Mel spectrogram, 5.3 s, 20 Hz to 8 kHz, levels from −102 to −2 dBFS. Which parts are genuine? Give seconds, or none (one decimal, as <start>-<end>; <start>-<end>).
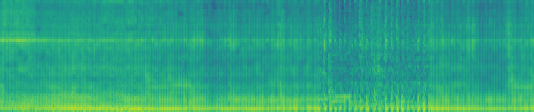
3.2-4.3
